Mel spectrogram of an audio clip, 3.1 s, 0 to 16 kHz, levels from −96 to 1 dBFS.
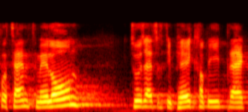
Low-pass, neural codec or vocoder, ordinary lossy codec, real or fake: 7.2 kHz; codec, 16 kHz, 4 kbps, X-Codec, HuBERT features, trained on general audio; AAC, 64 kbps; fake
